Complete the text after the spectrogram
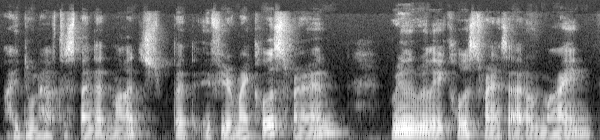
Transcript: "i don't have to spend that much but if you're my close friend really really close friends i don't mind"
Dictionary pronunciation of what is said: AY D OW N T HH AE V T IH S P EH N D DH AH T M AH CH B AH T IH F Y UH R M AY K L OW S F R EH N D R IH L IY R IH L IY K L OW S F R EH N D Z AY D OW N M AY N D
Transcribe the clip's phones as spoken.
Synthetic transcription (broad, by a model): AY D OW N T HH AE F T IH S P EH N D DH AH T M AH CH B AH T IH F Y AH R M AY K L OW S F R EH N D R IH L IY R IH L IY K L OW S F R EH N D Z AY D OW N M AY N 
